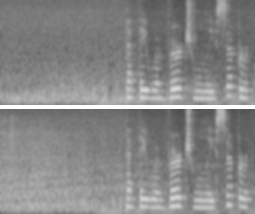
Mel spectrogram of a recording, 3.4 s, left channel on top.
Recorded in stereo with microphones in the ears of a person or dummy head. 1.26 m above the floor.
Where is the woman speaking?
20° right (ahead or behind), 1.0 m; by 3.3 s 55° right (ahead or behind), 0.8 m.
